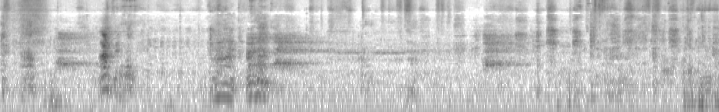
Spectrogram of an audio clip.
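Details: Freya, a Blue Thai Ridgeback, playing with her French Bulldog friends; short bursts of rough growling and grunting come in irregular clusters, with panting and scuffling between them and low-level background noise.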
